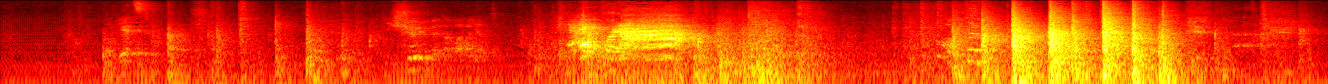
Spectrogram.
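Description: Footsteps thud across a wooden stage.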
